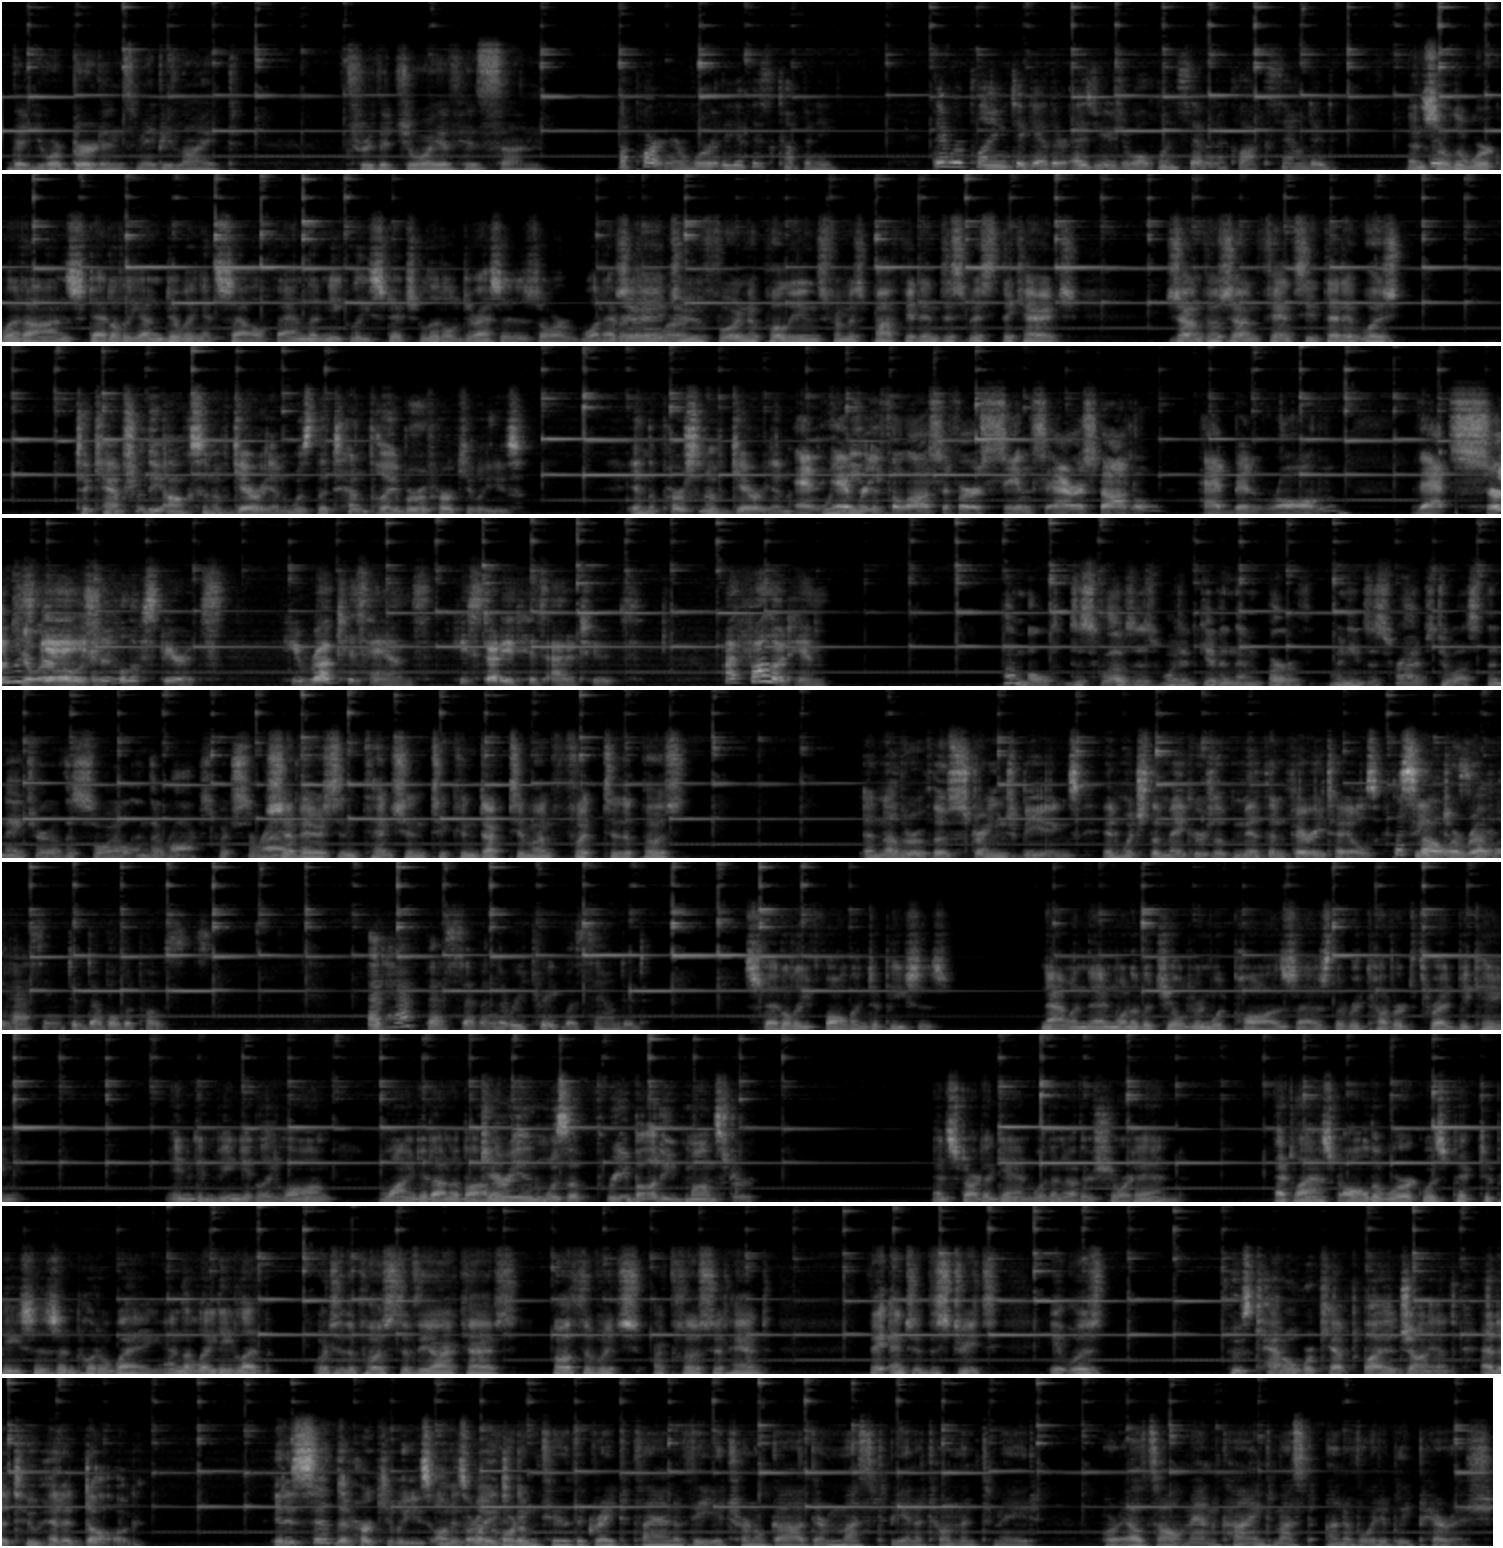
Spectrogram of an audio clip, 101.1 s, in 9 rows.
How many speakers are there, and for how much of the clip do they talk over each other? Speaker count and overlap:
8, about 5%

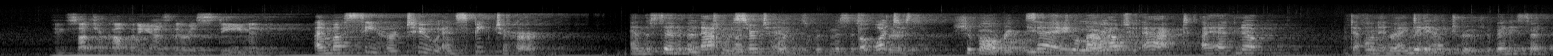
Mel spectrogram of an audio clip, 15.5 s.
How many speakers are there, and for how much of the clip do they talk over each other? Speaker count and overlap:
3, about 25%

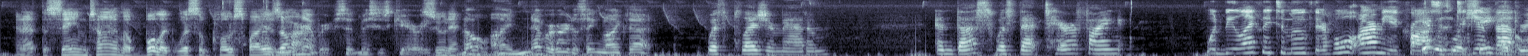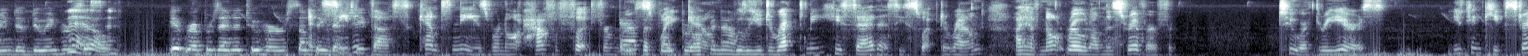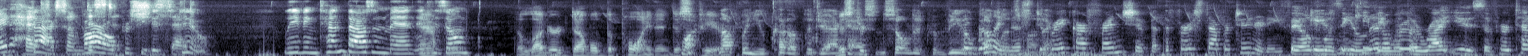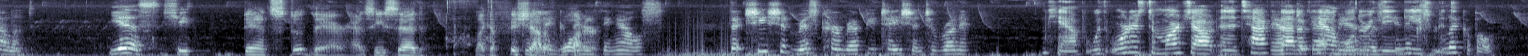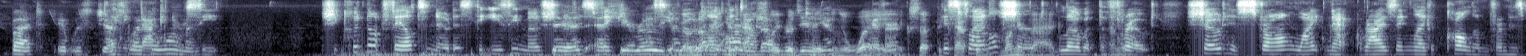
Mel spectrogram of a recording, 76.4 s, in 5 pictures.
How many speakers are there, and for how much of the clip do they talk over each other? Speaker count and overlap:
6, about 30%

